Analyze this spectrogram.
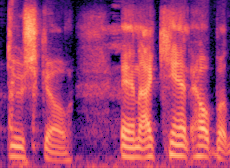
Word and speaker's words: Dusko: Mr. Dusko, they pronounce it Dushko, and I can't help but laugh every time I say it, but hey, whatever, it's his name.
